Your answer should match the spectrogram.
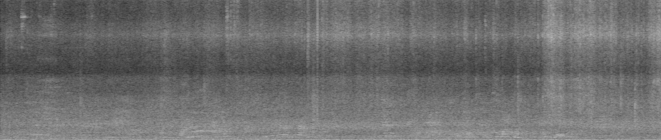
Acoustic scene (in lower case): subway station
